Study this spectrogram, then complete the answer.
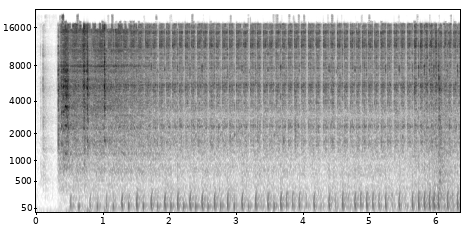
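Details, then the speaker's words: Mini Willys-style Jeep with small Chinese engine, while adjusting the idle screw: idle surges up and down with pulsing loudness instead of settling; suspected sticking, gummed-up carburetor slide and ports. "well that carb is going throttling up throttling down even when I just made a slight adjustment to that I do believe possibly that slide is getting stuck"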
